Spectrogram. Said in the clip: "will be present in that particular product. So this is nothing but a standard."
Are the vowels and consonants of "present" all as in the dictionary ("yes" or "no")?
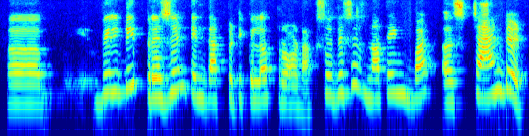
yes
